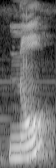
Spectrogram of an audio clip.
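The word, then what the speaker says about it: know: तो मैंने पहला लिखा हुआ है, इसका आंसर है नंबर 1 नो. इसे कनो नहीं, नो पढ़ना है, के साइलेंट है.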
